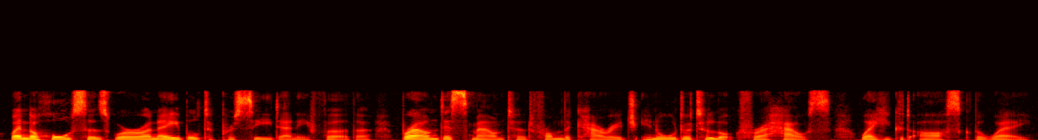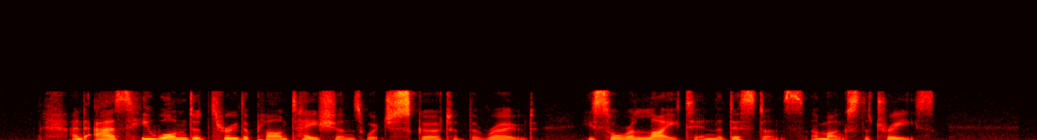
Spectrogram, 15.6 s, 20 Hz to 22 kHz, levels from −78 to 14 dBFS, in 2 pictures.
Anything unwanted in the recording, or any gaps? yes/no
no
